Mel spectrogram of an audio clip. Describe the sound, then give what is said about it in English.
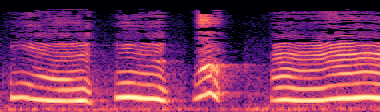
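A person imitates a dog barking, giving three drawn-out, whiny vocal yelps with short pauses between them, fairly loud, with no other talking. “let's hear a Tucker bark”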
